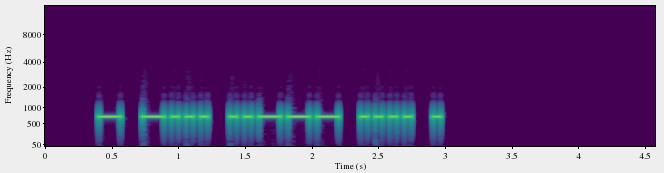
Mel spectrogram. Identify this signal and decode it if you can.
Morse code, heard as a keyed tone, about 22 wpm, 700 Hz. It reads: TB2HE
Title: DXCC-100 Call Signs - 5 Characters - Repeated 3x - 22wpm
